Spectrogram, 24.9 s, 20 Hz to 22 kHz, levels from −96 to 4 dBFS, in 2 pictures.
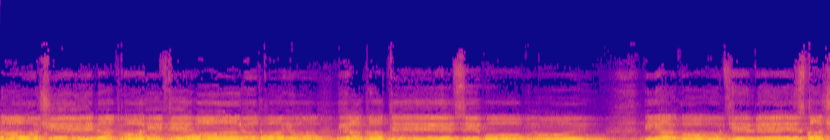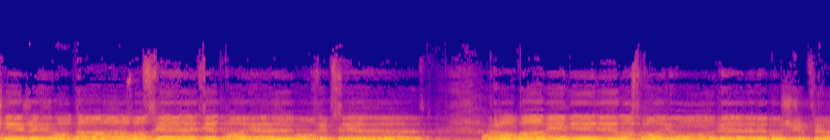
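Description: No faults to report: nothing audible anywhere in the clip calls for comment.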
